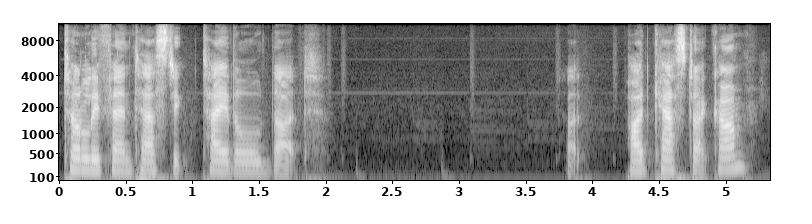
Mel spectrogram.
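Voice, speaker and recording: A woman hosting a live writers' stream, talking in a soft, halting way with many restarts. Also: fairly low pitch, clean tone, no room sound. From Canada. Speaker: host of a writers' open mic stream. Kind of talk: casual chat wrapping up a live stream.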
